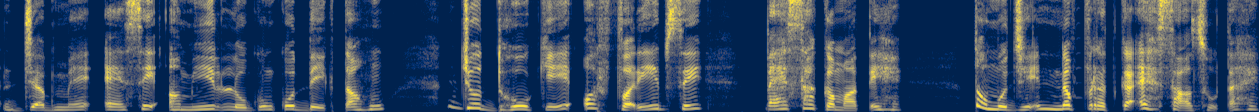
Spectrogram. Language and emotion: Urdu, disgusted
